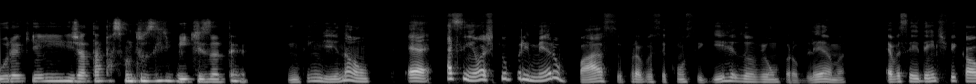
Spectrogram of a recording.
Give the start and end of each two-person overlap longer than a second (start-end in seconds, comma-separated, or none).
none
